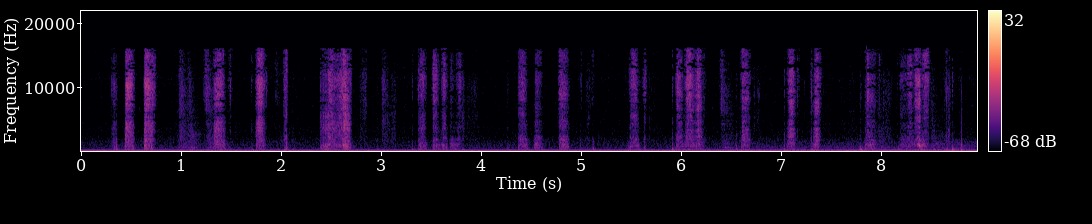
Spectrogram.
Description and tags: WRITING MARKER 1-2
Marker on Paper
scribble, writing, Marker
